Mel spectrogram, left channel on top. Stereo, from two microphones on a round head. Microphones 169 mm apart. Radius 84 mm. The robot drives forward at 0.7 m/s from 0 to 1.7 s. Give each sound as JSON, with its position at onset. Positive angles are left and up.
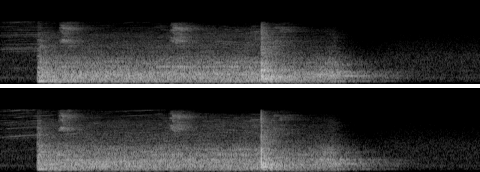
{"t": 0.4, "sound": "a bird", "side_deg": -55, "distance_m": 0.8}
{"t": 2.6, "sound": "hammering", "side_deg": -35, "distance_m": 0.6}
